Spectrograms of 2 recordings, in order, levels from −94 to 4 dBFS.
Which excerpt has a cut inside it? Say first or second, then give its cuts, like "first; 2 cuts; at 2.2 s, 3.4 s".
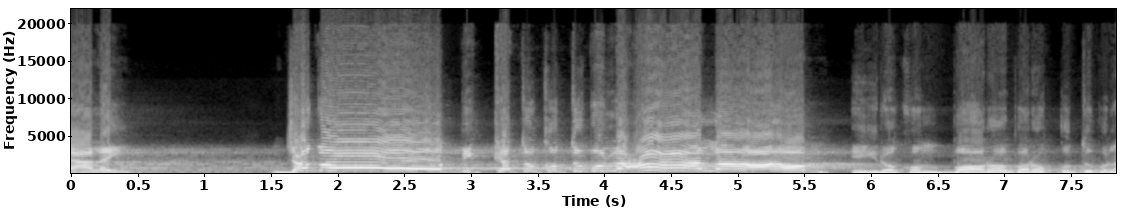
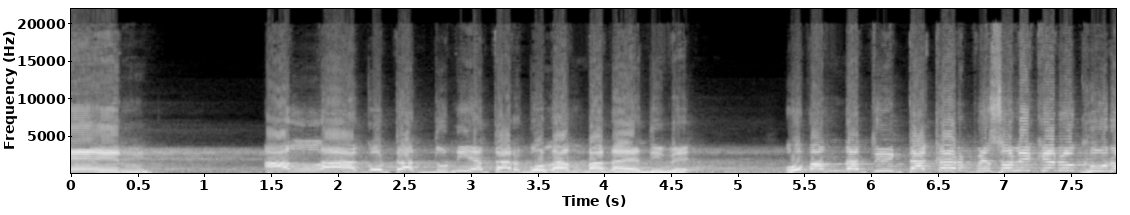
first; 1 cut; at 5.7 s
